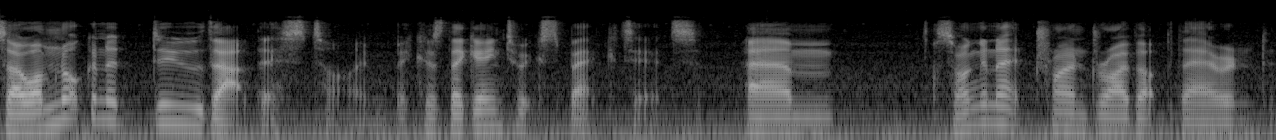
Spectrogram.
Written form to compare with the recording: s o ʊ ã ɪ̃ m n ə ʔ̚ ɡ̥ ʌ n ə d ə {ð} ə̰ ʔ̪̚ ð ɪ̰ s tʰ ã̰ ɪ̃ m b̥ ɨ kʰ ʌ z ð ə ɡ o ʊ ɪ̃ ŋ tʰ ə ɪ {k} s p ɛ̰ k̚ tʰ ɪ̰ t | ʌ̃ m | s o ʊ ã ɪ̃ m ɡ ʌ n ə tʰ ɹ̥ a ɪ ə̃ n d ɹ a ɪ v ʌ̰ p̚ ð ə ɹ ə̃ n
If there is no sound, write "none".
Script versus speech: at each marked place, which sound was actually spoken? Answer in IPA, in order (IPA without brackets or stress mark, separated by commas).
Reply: ð, k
